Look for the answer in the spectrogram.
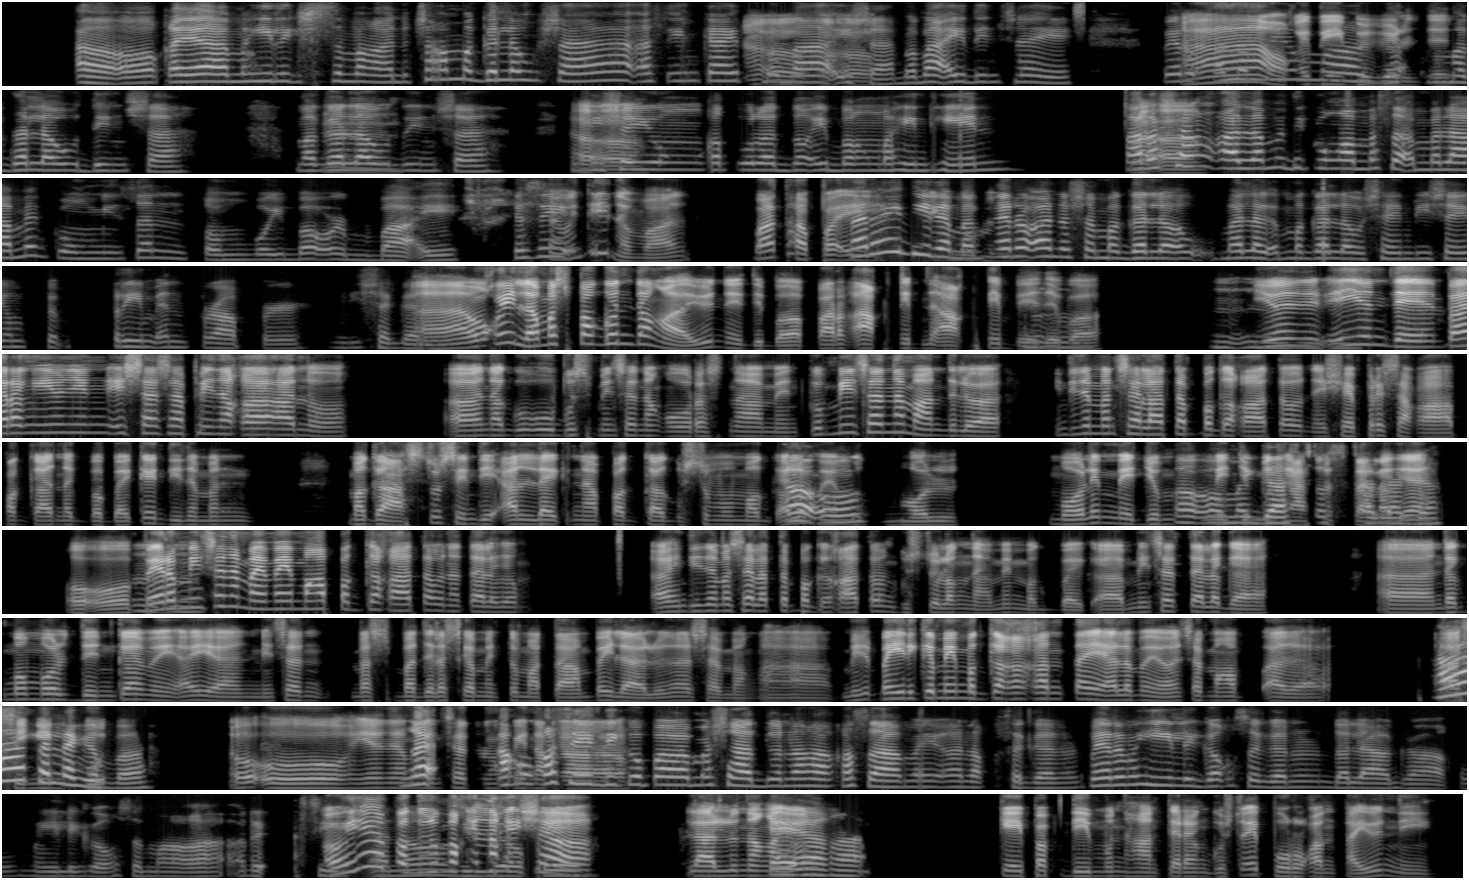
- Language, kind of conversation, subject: Filipino, unstructured, Anong libangan ang pinakagusto mong gawin kapag may libre kang oras?
- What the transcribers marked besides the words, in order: in English: "prim and proper"; tsk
